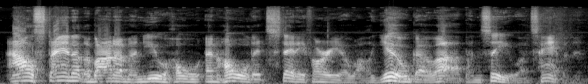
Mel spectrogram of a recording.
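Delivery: loud officious character voice; police chief's voice. Acted. Police chief suggesting a ladder, loud character voice. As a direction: ask it loudly in character.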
